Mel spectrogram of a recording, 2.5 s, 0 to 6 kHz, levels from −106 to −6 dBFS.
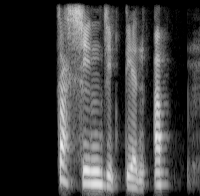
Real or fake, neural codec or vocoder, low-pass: fake; vocoder, 44.1 kHz, 80 mel bands, Vocos; 5.4 kHz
